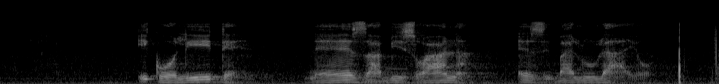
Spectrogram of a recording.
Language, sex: Zulu, male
